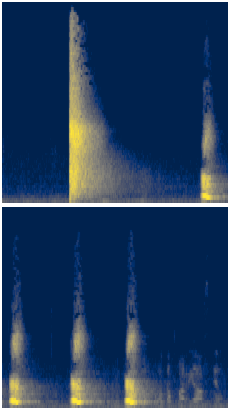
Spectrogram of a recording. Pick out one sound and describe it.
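A dog barks loudly several times nearby.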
